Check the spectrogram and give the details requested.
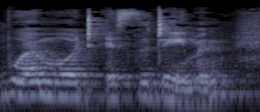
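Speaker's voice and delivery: ordinary talk, nothing marked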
